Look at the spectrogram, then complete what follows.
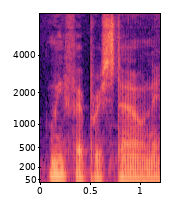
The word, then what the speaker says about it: mifepristone: the abortion pill medicine, mifepristone, or how you pronounce it? Mifepristone is how it is said.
